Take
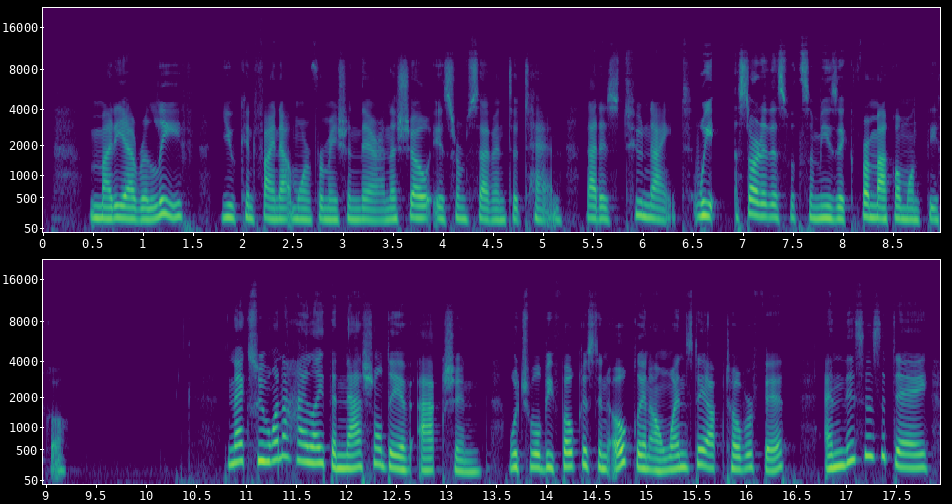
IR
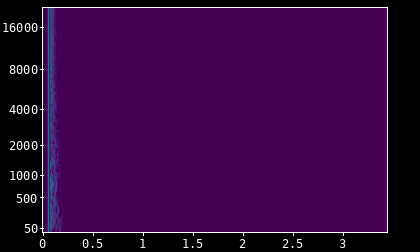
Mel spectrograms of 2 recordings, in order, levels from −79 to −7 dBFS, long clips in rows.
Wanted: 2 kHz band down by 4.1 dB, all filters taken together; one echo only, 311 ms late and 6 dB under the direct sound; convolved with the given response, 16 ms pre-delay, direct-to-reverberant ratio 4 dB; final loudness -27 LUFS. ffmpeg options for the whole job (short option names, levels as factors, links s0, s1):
-filter_complex "[0:a]equalizer=f=2000:t=o:g=-5.5,aecho=1:1:311:0.501,asplit=2[s0][s1];[1:a]atrim=start_sample=2205,adelay=16[s2];[s1][s2]afir=irnorm=-1:irlink=0,volume=1.06[s3];[s0][s3]amix=inputs=2:normalize=0"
